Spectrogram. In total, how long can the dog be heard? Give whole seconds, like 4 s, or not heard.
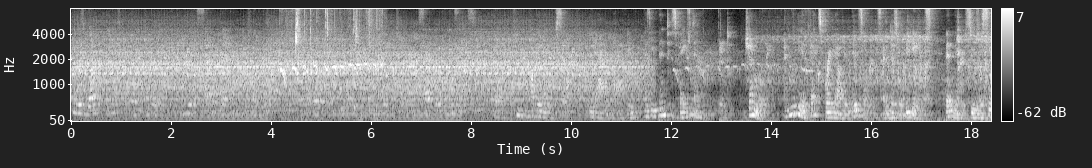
not heard.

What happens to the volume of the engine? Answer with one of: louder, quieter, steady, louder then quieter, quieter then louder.
quieter.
